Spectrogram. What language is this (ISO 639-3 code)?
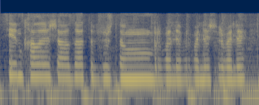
kaz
